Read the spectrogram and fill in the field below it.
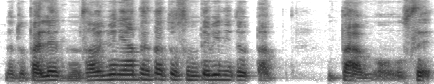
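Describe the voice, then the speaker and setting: A man's voice: on the high side, moderate pace, gravelly, warm tone. A man from India with a Hyderabadi Urdu accent, teaching a Quran recitation class patiently, repeating points and checking in with his students. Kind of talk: classroom lesson.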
